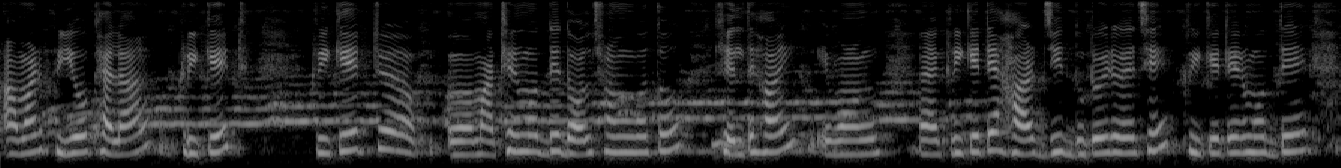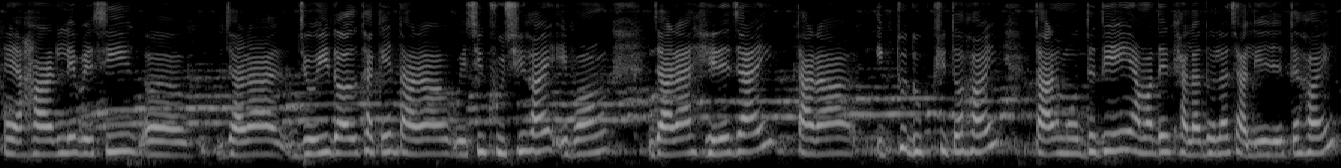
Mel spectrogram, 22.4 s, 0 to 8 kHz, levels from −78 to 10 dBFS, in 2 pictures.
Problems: constant background noise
